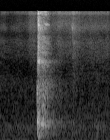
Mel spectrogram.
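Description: A single loud cough about three quarters of a second in, dying away within about half a second.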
